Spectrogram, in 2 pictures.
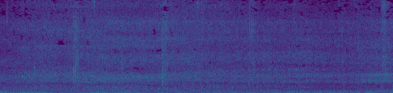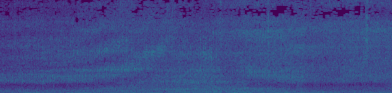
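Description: A vehicle passing over a steady low outdoor rumble. Its noise swells from about six seconds in and eases off near the end.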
